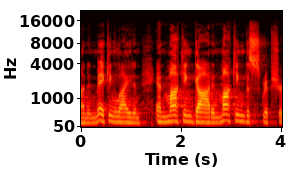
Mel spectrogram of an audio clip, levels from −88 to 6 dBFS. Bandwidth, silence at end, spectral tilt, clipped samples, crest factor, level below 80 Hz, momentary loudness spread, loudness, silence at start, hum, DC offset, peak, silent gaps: 16.5 kHz; 0 s; -3.5 dB/octave; under 0.1%; 22 dB; -74 dBFS; 10 LU; -30 LUFS; 0 s; none; under 0.1%; -10 dBFS; none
